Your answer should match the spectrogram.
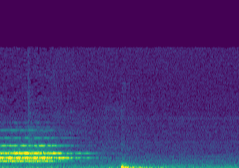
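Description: A desk telephone's electronic ring, one steady trilling tone that stops less than a second in, followed by a single low thump about a second later.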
